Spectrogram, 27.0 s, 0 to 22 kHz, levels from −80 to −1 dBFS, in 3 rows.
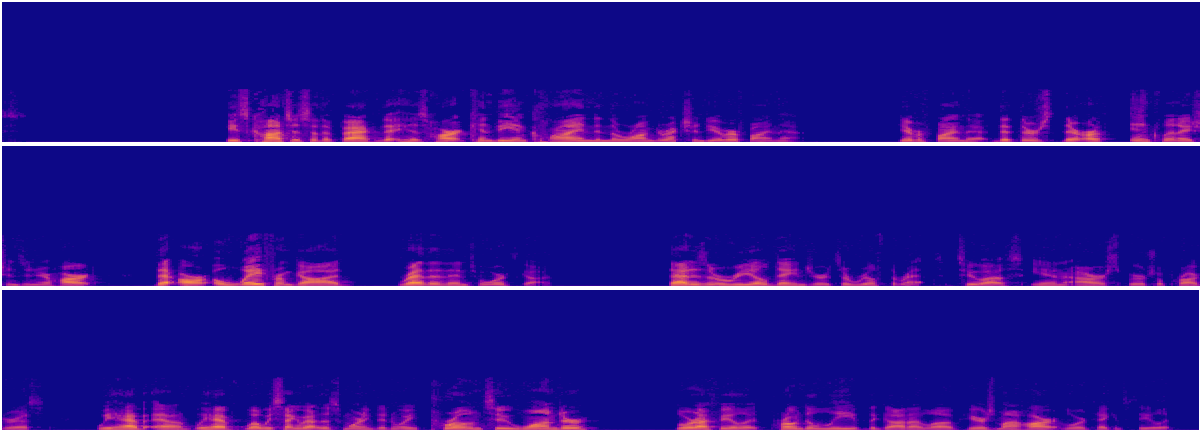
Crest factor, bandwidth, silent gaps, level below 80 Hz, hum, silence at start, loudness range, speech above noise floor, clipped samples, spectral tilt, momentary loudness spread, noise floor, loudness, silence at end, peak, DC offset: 24 dB; 8.4 kHz; none; -68 dBFS; none; 1.7 s; 7 LU; 41 dB; under 0.1%; -5.5 dB/octave; 16 LU; -76 dBFS; -35 LUFS; 0.25 s; -12 dBFS; under 0.1%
